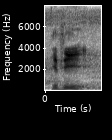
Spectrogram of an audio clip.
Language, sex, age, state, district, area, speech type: Sanskrit, male, 60+, Tamil Nadu, Tiruchirappalli, urban, spontaneous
